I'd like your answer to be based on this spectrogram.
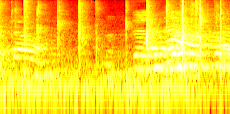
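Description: Children clap their hands in a classroom, a string of sharp irregular claps mixed with kids' voices talking over them.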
